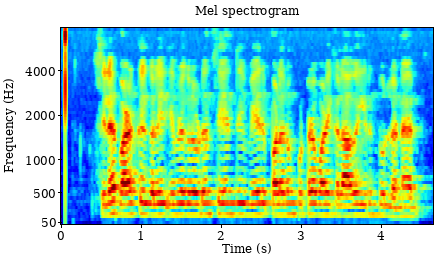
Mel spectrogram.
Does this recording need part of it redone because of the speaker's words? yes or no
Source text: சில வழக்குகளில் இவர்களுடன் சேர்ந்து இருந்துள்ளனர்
yes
